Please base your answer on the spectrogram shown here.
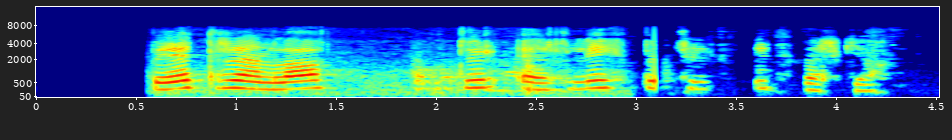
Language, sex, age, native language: Icelandic, female, 50-59, Icelandic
